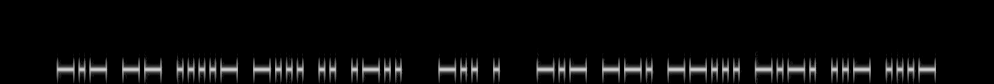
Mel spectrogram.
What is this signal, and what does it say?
Morse code, heard as a keyed tone, about 22 wpm, 700 Hz. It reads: KM4BIL DE KG7CUV
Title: USA Callsign DE Callsign - 6 Characters - 22wpm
